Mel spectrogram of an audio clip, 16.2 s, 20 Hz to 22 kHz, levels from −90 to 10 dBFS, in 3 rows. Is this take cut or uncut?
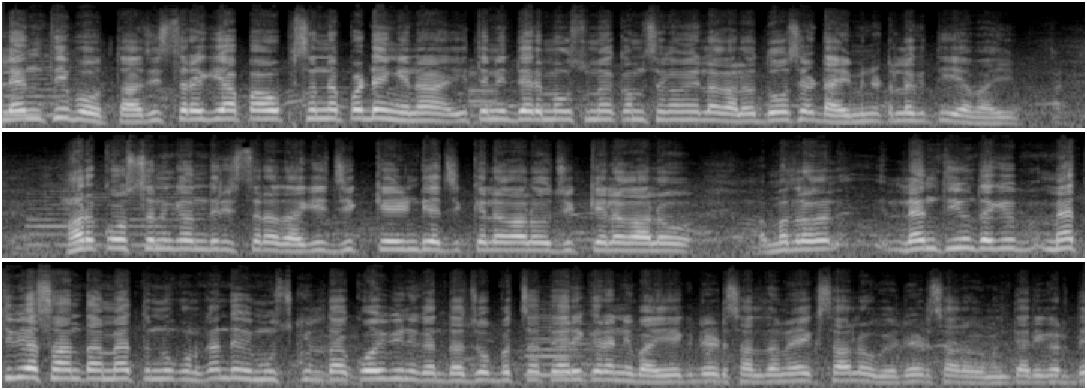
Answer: uncut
